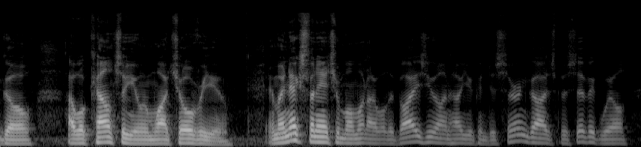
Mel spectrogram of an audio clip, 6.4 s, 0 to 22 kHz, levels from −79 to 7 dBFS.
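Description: From 3.2 s to 3.84 s, a gain reduction in the speech is applied in unsmoothed 2 dB jumps rather than as a continuous ramp, lowering the level by roughly 15 dB at around ten steps a second. Each jump is an abrupt discontinuity in the waveform, so the fade carries zipper noise: a rapid train of small clicks that ticks and rasps over the voice until the level settles.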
